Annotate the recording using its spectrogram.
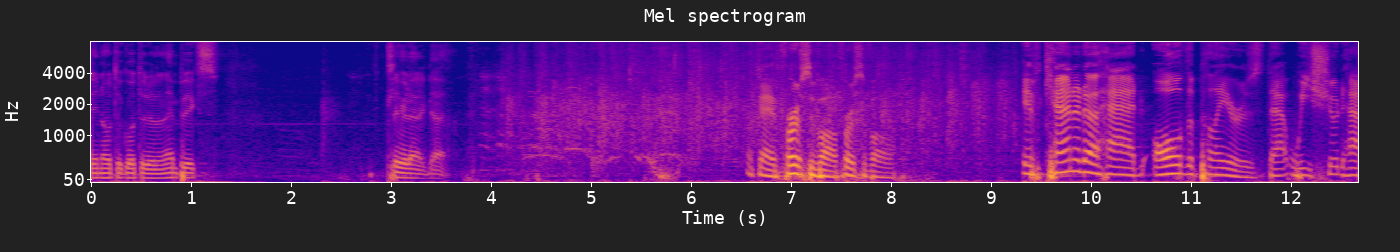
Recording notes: Who invited Hustle Play to record at their live show this week.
